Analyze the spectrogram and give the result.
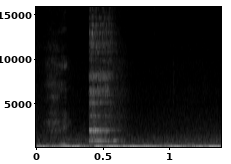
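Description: A single low burp rumbles for over a second, with a brief brighter, throaty burst partway through before it trails off.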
